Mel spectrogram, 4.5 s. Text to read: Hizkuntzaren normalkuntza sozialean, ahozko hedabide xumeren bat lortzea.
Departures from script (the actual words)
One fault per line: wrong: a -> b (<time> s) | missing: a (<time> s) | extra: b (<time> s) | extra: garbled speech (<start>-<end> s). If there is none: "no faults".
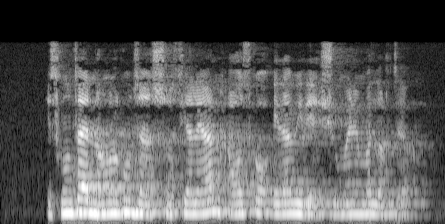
no faults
